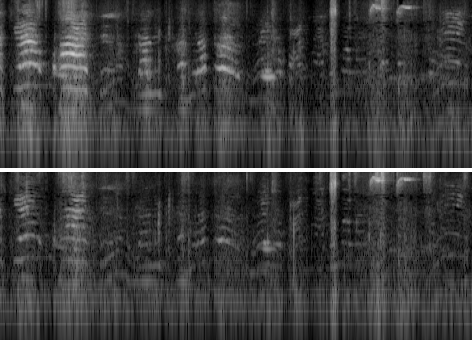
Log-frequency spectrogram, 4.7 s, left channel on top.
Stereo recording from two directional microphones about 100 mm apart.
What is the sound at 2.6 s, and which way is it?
Bird, 30° left (ahead or behind).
